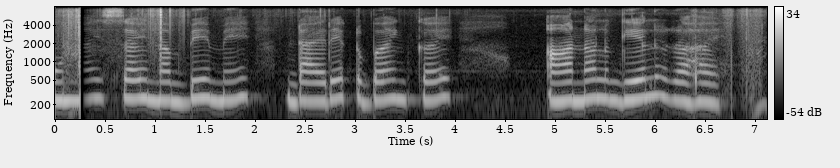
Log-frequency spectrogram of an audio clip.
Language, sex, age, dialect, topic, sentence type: Maithili, female, 18-24, Bajjika, banking, statement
